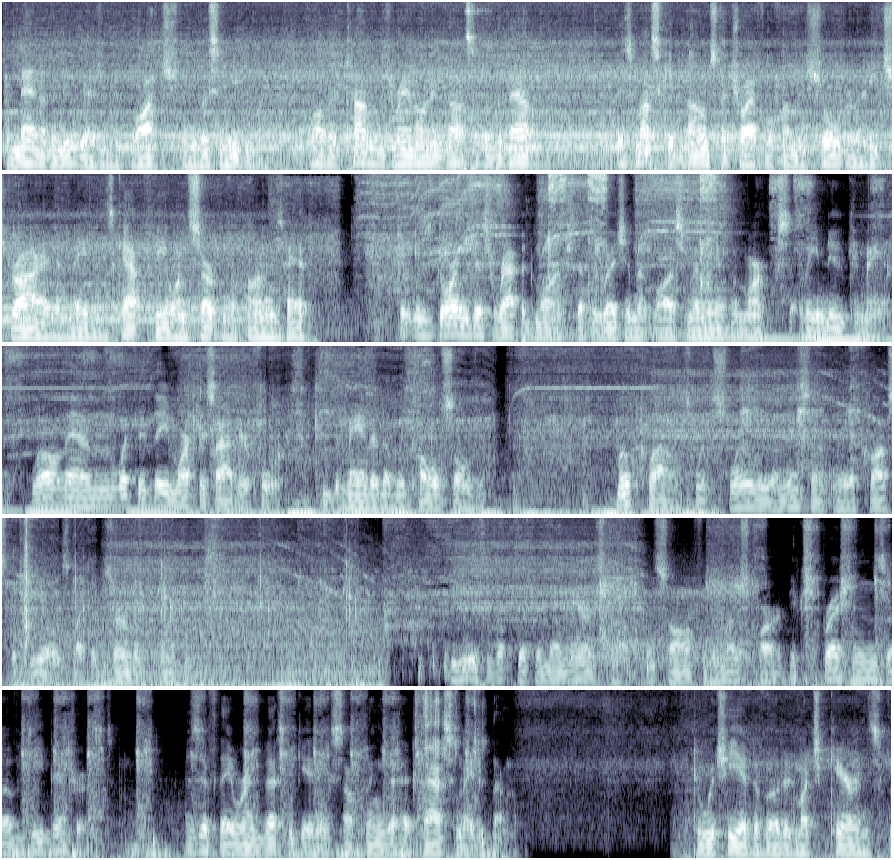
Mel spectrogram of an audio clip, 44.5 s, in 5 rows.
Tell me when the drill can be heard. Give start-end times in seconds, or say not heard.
0.0-33.1.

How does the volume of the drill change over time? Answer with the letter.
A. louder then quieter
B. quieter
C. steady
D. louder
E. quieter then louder
B.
